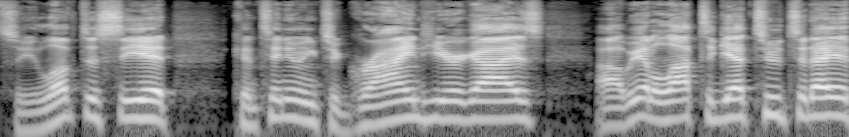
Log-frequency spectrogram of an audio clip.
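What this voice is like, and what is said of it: Strained, slightly rough voice. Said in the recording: “I'm a little banged up. ... My voice sounds a little weird. ... your boy was screaming his lungs out”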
